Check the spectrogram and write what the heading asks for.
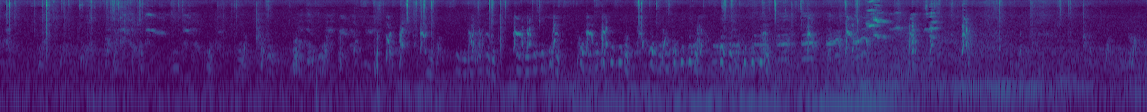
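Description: Young cross-bred chukar partridges in bamboo cages giving soft, short clucking and chirping calls, busiest through the middle, among scattered light clicks and taps. A low rumble swells in the middle and falls away again.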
